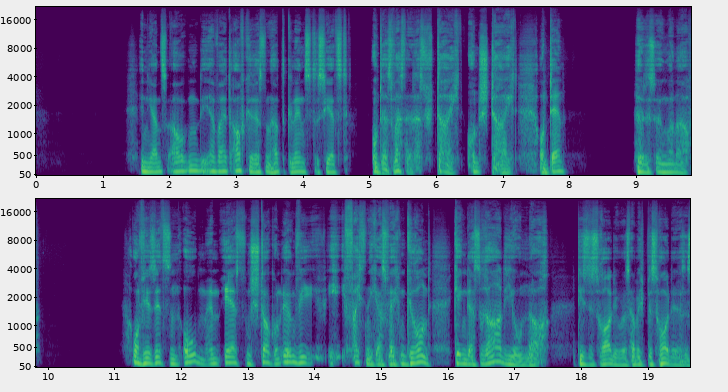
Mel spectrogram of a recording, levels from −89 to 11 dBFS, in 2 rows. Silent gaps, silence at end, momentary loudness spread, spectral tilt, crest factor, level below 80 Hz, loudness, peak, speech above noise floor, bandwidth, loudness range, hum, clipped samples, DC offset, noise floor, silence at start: none; 0 s; 8 LU; -3.5 dB/octave; 18 dB; -44 dBFS; -19 LUFS; -2 dBFS; 64 dB; over 20 kHz; 4 LU; none; under 0.1%; under 0.1%; -83 dBFS; 1.4 s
